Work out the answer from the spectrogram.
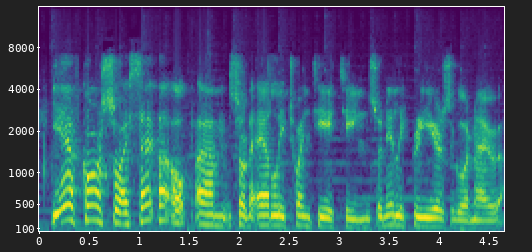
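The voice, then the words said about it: Shetland Isles Scottish accent. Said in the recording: “Originally from the Shetland Isles, you might tell from the accent.”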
